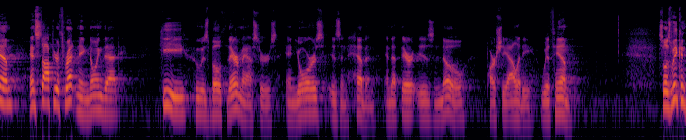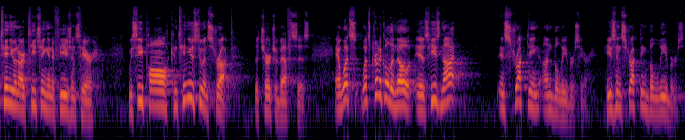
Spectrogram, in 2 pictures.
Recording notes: At Murrieta Valley Church in Murrieta, California.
